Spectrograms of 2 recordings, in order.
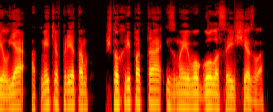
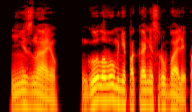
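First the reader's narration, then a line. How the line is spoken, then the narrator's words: Grumbled. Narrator (Russian): проворчал я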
